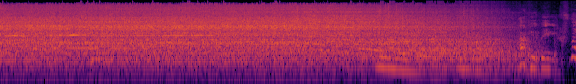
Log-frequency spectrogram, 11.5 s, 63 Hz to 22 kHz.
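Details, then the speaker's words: Hoover Senior 652A upright vacuum cleaner, running with belt fitted: coarse, rough gritty roaring whir, winding down at the end; rough noisy motor. "This is sounds horrible."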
